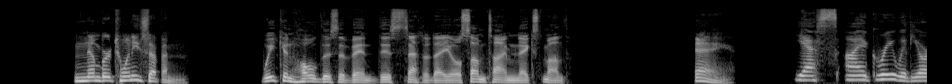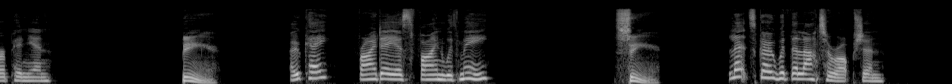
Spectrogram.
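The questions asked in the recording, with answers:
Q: We can hold this event this Saturday or sometime next month.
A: C: Let's go with the latter option.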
